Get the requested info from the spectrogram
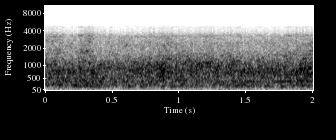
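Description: Steady rushing noise of a moving train heard from its open doorway, the running noise of the carriage on the rails with no sudden knocks or clatters.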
